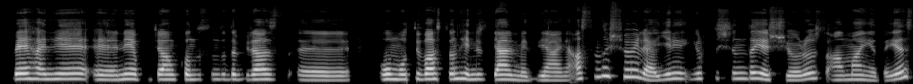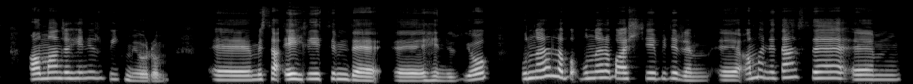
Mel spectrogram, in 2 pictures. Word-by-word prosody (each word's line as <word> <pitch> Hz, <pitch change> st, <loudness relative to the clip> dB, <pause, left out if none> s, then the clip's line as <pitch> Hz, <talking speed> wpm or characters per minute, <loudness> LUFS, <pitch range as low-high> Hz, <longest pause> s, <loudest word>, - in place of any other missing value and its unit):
ve 255 Hz, +1 st, +8 dB
hani, 250 Hz, 0 st, +2 dB
eee, 220 Hz, 0 st, -1 dB
ne -, -, +4 dB
yapacağım 235 Hz, -1 st, +2 dB
konusunda 235 Hz, +1 st, -4 dB
da 235 Hz, -1 st, 0 dB
biraz, 230 Hz, +1 st, +3 dB, 0.2 s
eee, 195 Hz, -1 st, -2 dB, 0.3 s
o 240 Hz, +1 st, +5 dB
motivasyon 245 Hz, +2 st, +3 dB
henüz 235 Hz, -2 st, 0 dB
gelmedi 220 Hz, -3 st, +2 dB
yani. 195 Hz, -1 st, -3 dB
Aslında 275 Hz, +10 st, -1 dB
şöyle, 350 Hz, -7 st, 0 dB
yeni 255 Hz, +2 st, -2 dB
yurt 265 Hz, +1 st, -7 dB
dışında 270 Hz, 0 st, -3 dB
yaşıyoruz, 230 Hz, 0 st, 0 dB
Almanya'dayız. 215 Hz, -, -2 dB, 0.3 s
Almanca 280 Hz, +3 st, +3 dB
henüz 285 Hz, +1 st, -5 dB
bilmiyorum. 210 Hz, -6 st, -5 dB, 0.4 s
Eee, 205 Hz, -1 st, +4 dB
mesela 230 Hz, +2 st, +1 dB
ehliyetim 250 Hz, 0 st, +3 dB
de, 185 Hz, -4 st, +3 dB
eee, 175 Hz, -1 st, +2 dB
henüz 175 Hz, +1 st, -7 dB
yok. 245 Hz, +6 st, +1 dB, 0.3 s
Bunlarla 320 Hz, +4 st, +2 dB
ba 280 Hz, -, -2 dB
bunlara 300 Hz, +3 st, 0 dB
başlayabilirim. 270 Hz, -8 st, -2 dB
Eee, 200 Hz, -1 st, +1 dB
ama 280 Hz, +7 st, -2 dB
nedense, 315 Hz, +1 st, -1 dB, 0.3 s
emm, 220 Hz, 0 st, -2 dB
240 Hz, 130 wpm, -20 LUFS, 215-270 Hz, 0.4 s, ve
